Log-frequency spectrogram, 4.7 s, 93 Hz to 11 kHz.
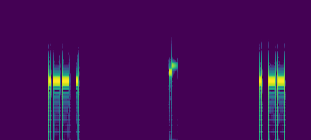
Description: Morse code, heard as a keyed tone, about 36 wpm, 700 Hz. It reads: WE EM
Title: Top Two Letter Combinations in Words 35wpm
